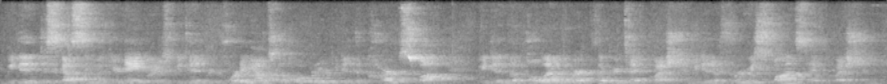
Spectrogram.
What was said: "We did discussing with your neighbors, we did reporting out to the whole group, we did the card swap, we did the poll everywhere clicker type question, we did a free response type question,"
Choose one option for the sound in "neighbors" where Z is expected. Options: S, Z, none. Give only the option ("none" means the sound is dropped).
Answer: Z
